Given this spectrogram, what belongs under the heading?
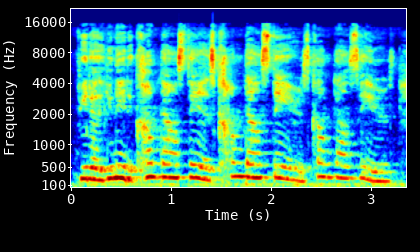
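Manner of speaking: high calls, fading each time; family calling up. Retold or imitated. Family calling Vita downstairs from her room, high calling. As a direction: call her down from the stairs.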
